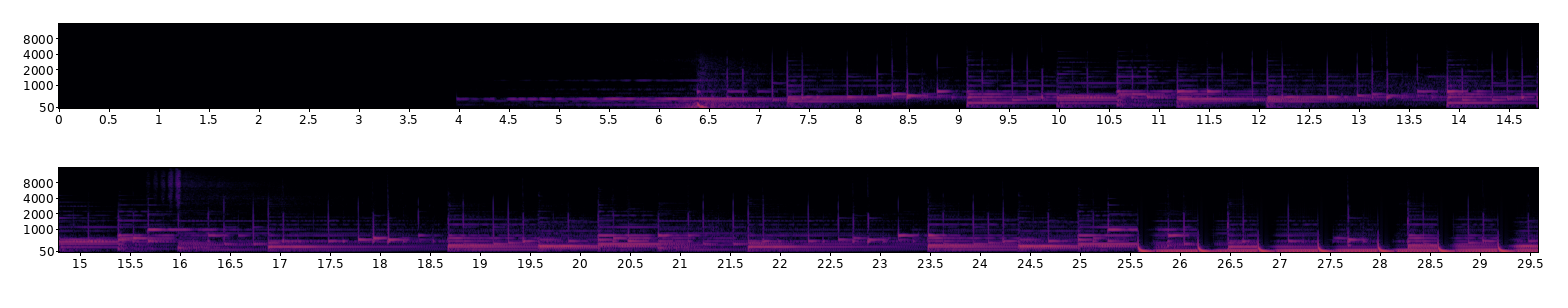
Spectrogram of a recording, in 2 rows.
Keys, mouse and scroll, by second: 18.3 u.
